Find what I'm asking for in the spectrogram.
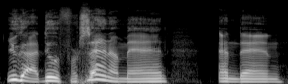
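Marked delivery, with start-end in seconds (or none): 0.1-1.7 mock pep talk. Booker T urging Cena on, mock fired-up. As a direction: pump him up, hammed-up. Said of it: "he's like".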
